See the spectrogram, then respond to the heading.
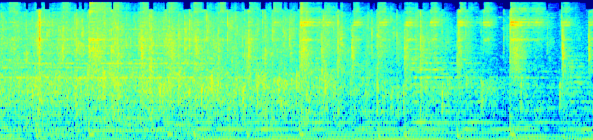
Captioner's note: audience applause; dramatic music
